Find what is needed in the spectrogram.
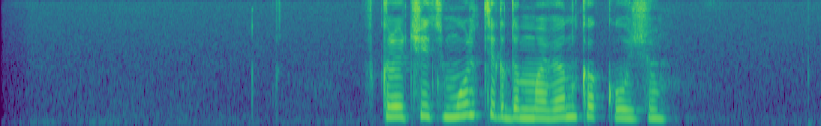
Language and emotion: Russian, neutral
